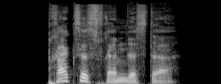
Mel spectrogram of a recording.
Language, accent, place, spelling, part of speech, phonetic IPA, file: German, Germany, Berlin, praxisfremdester, adjective, [ˈpʁaksɪsˌfʁɛmdəstɐ], De-praxisfremdester.ogg
- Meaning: inflection of praxisfremd: 1. strong/mixed nominative masculine singular superlative degree 2. strong genitive/dative feminine singular superlative degree 3. strong genitive plural superlative degree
